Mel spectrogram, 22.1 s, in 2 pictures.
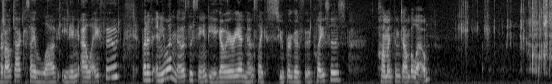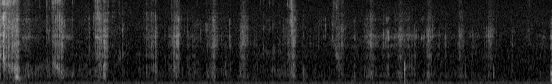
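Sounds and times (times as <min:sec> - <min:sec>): chip crunching: 0:09.1 - 0:21.9
chewing mouth sounds: 0:09.2 - 0:21.0.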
